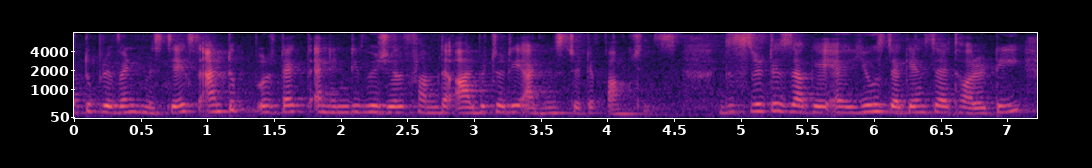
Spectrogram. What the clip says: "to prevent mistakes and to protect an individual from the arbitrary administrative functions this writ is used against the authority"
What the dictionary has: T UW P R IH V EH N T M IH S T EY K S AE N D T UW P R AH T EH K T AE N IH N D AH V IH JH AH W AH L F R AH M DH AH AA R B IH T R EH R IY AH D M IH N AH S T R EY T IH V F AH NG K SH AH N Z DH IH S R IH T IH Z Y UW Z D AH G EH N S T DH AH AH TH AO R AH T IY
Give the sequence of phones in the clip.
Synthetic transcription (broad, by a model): T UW P R IH V EH N T M IH S T EY K S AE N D T UW P R AH T EH K T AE N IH N D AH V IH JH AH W AH L F R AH M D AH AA R B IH T R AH R IY AH D M IH N AH S T R EY T IH V F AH NG K SH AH N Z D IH S R IH T IH Z Y UW Z D AH G EH N S T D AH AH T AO R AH T IY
